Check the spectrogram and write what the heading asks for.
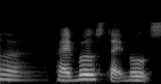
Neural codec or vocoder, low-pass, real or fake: codec, 16 kHz, about 1 kbps, DyCAST, with the encoder's durations; 7.2 kHz; fake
